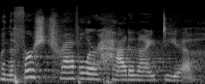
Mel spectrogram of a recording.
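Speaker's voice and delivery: plain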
